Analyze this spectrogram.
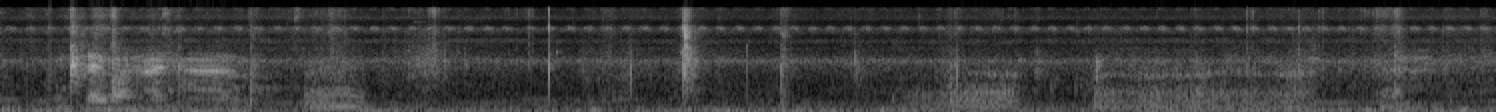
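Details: Puppies being fed: a short, high whining yelp with stacked harmonics opens the recording, followed by softer murmurs, rustling and a steady high background tone.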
